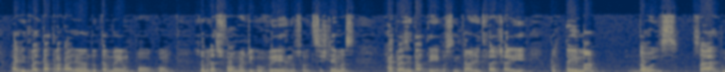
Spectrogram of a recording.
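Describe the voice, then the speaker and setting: A man speaks fairly slowly in a flat monotone. Audible room echo and noticeable background noise accompany him. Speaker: university lecturer. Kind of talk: lecture.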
